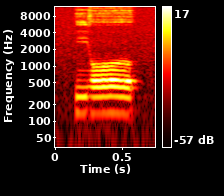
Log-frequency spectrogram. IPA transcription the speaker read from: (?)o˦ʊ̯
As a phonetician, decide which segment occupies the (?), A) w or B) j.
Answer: B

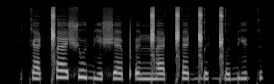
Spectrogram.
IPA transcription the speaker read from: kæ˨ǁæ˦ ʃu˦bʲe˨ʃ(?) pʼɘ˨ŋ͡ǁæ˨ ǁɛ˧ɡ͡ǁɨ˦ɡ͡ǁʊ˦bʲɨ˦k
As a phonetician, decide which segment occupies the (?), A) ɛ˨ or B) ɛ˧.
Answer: A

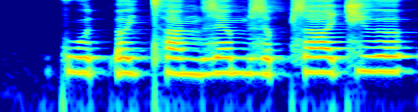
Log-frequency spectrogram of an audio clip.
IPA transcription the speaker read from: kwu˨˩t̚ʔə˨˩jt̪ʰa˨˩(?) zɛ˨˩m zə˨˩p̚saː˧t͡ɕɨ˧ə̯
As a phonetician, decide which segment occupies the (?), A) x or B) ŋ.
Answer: B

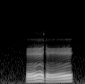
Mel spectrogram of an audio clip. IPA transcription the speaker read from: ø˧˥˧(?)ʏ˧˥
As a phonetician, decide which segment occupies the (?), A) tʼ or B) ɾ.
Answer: B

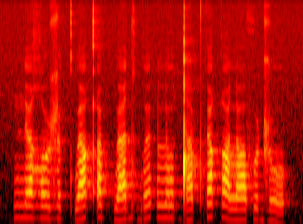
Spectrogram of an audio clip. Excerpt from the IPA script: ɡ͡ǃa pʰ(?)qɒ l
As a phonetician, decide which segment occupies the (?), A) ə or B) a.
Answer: A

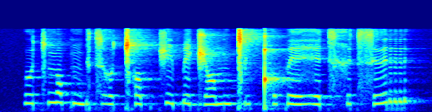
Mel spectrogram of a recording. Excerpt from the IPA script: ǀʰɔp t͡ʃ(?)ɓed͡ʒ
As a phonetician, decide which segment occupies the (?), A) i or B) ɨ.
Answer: A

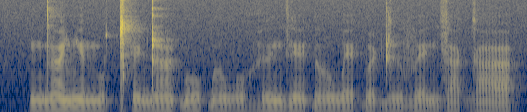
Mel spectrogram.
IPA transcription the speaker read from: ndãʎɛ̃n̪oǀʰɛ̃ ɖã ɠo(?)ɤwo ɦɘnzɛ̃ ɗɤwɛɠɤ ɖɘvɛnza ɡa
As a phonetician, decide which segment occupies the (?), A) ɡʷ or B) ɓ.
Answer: B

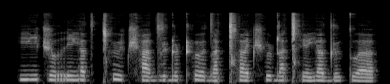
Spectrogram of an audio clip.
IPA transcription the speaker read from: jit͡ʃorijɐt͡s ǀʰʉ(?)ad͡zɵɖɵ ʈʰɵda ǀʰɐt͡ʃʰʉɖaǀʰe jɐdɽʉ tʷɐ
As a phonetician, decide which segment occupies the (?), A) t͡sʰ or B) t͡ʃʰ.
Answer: B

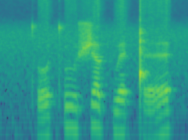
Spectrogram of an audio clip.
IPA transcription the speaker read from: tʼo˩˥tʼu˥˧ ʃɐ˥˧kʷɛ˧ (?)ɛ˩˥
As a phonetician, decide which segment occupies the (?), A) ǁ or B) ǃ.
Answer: B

